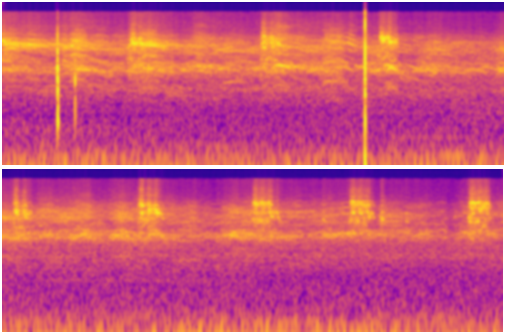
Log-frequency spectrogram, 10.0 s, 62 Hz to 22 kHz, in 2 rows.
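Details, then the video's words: Black-headed gulls at a nest with two chicks on 15 May 2016 give repeated rasping cries over a low rumble, interrupted by a loud knock and a couple of clicks. "Озерная чайка"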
